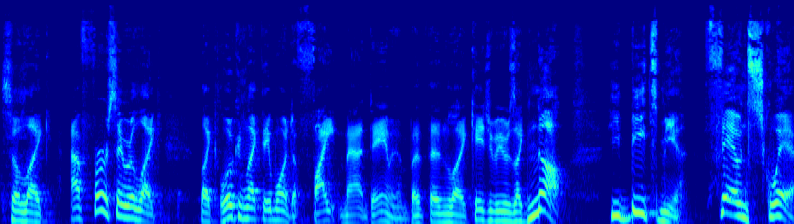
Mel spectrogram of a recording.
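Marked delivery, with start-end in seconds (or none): 5.3-8.0 loud, drawn-out, swooping, over-the-top bad Russian accent. Retelling a KGB character's line from a movie scene, in a mock Russian accent.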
